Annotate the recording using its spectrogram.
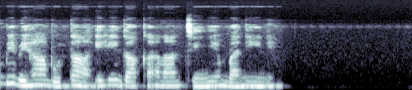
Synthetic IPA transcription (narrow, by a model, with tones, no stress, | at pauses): o˦bi˦bi˨ɦa˦bʊ˨taː˦˨i˦ɦi˦da˨˦ka˦na˦n̩˦ti˨ɲe˦m̩˦ba˨niː˦ɲe˦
